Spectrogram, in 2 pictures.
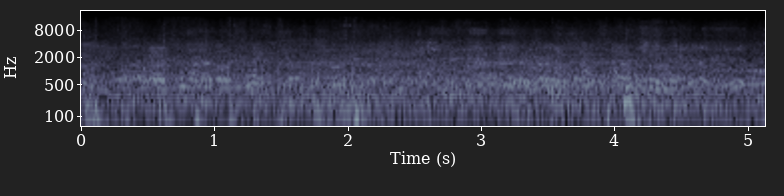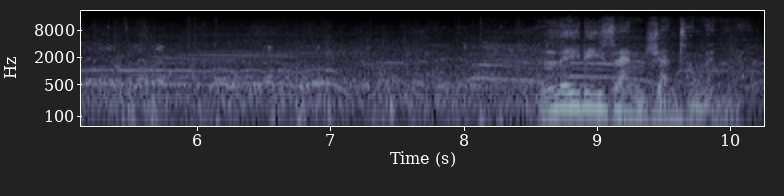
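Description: A crowd of people chatters and murmurs indoors.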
